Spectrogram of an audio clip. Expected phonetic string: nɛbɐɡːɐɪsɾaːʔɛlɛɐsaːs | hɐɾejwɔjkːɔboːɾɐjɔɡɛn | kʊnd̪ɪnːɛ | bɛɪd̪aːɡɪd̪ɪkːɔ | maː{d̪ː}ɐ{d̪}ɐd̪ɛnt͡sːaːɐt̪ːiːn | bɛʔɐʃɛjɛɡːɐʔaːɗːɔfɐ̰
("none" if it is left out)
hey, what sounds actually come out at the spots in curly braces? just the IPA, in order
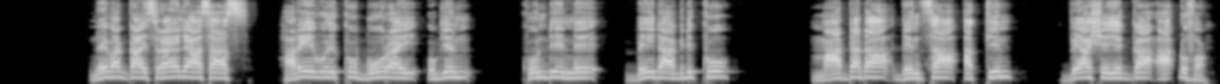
d̪ː, d̪

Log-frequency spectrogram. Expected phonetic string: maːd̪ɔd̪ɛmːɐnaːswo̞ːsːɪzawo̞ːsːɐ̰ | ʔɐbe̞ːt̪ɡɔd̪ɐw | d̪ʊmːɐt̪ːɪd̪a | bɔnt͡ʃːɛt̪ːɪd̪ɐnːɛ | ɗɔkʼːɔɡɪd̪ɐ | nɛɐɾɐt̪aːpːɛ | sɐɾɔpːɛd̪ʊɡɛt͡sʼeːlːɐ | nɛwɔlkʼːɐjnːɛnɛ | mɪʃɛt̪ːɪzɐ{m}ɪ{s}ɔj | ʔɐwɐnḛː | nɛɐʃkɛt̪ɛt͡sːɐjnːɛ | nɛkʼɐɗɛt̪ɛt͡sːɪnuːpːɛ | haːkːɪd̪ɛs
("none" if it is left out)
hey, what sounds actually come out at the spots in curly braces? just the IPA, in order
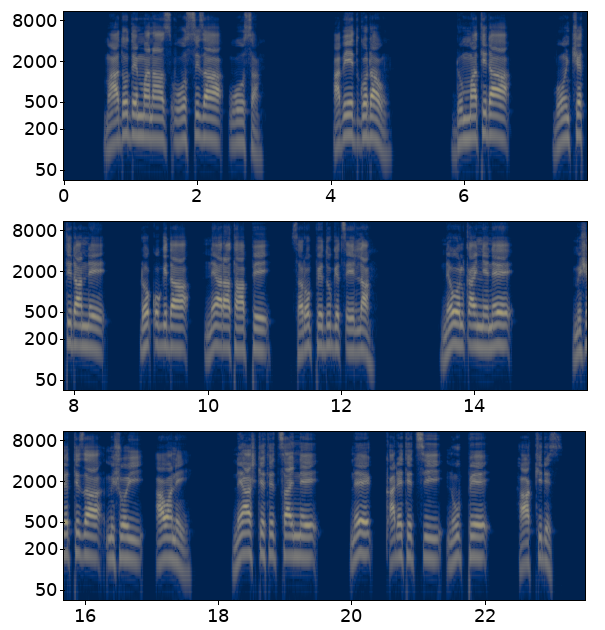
m, ʃ

